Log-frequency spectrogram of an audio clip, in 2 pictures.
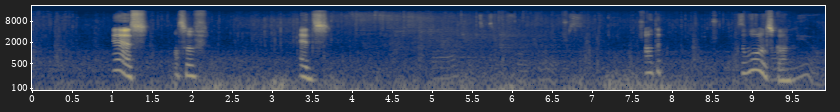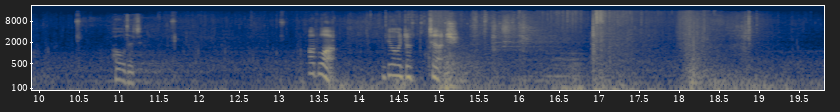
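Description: A young woman talks into a close microphone, with lively rising and falling pitch.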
